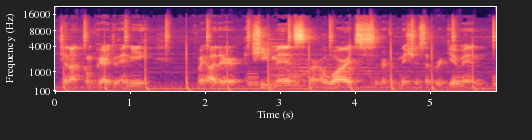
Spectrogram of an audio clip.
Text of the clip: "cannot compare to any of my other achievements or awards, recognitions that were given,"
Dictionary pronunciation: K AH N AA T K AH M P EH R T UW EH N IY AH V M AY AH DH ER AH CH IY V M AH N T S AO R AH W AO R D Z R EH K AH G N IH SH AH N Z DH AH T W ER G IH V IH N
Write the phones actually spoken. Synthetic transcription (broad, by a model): K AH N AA T K AH M P EH R T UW EH N IY AH V M AY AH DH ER AH CH IY V M AH N T S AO R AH W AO R D S R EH K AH G N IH SH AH N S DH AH T W ER G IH V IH N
